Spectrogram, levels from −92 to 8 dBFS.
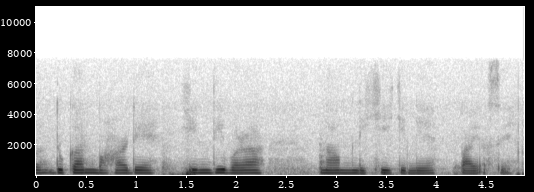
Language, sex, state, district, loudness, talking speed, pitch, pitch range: Nagamese, female, Nagaland, Kohima, -17 LUFS, 125 wpm, 170 Hz, 155-175 Hz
